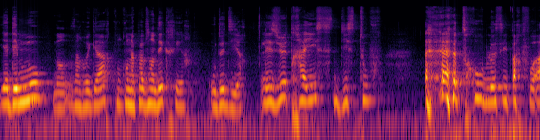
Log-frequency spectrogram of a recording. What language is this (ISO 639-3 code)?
fra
